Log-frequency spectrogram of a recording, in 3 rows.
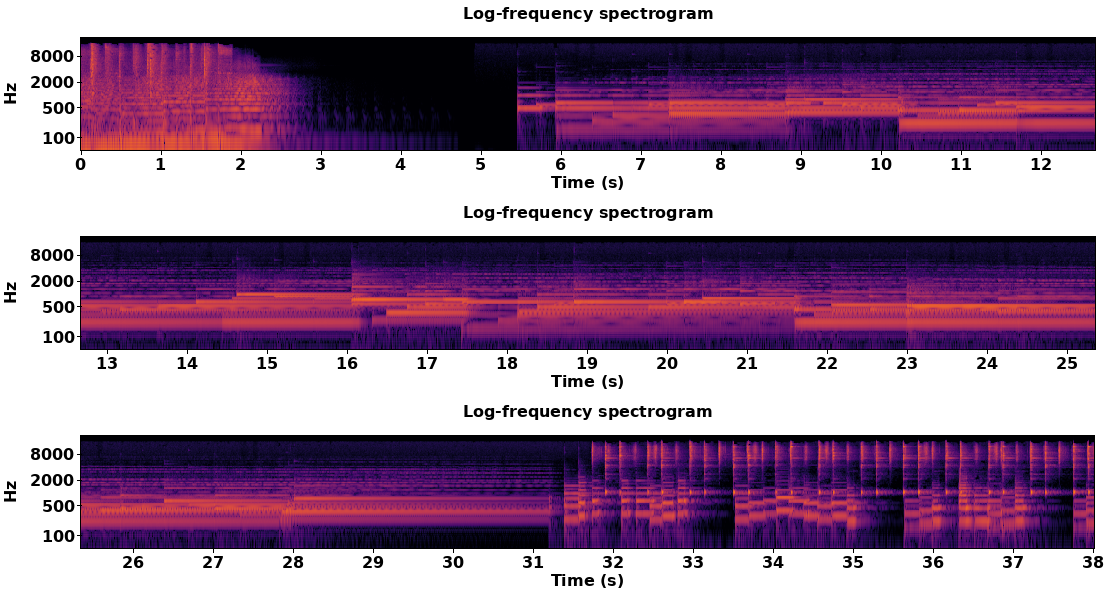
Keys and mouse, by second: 1.4 ctrl+b, 16.4 click, 20.2 click, 23.0 click, 23.3 g, 26.0 click, 31.6 alt+z, 32.3 alt+z, 33.3 click, 33.8 g.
